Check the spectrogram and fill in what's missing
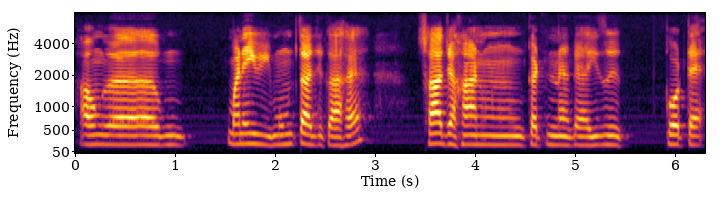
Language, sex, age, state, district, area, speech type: Tamil, female, 45-60, Tamil Nadu, Madurai, urban, spontaneous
